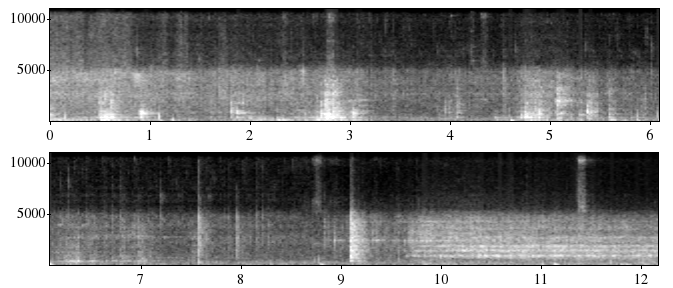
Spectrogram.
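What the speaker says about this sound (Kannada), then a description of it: "ಇವಾಗ ದೋಸೆ ಹಾಕೊಳ್ಳೋಣ" Green gram dosa batter cooks on a hot griddle with cumin, a close sizzle mixed with scraping and stirring clicks that settles into a steadier hiss toward the end.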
